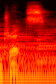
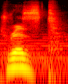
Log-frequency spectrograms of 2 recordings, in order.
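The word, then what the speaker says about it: Drizzt: with uh dritz drizzit i call him dritz it's drizzed i think is the proper name to pronounce it yes he is uh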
